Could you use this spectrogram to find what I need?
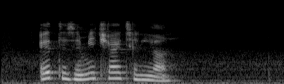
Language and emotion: Russian, positive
